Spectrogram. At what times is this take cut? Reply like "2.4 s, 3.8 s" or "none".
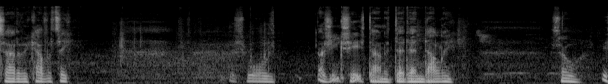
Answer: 2.4 s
